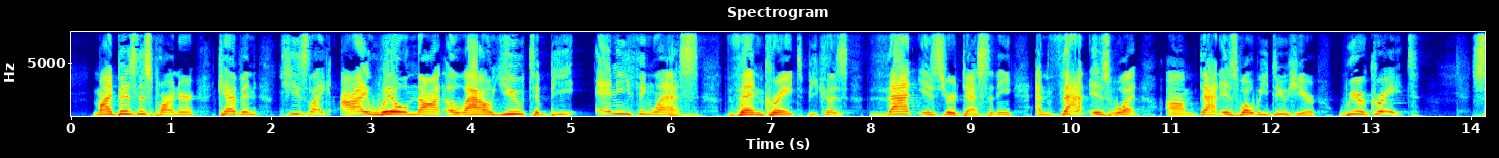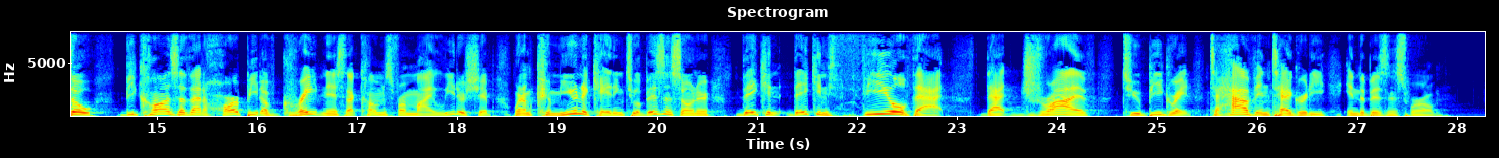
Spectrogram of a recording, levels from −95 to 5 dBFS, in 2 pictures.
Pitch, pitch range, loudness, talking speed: 185 Hz, 145-215 Hz, -18 LUFS, 155 wpm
